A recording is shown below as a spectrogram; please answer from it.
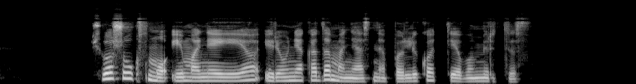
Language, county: Lithuanian, Šiauliai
